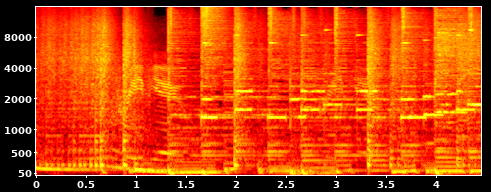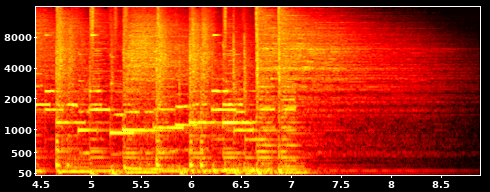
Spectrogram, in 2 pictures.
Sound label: walk happy stinger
